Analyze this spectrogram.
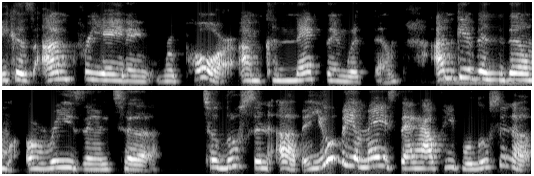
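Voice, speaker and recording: A woman's ordinary speaking voice, fairly high in pitch, with lively intonation and a fairly slow pace. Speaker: network marketing trainer. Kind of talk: webinar presentation. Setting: online video broadcast. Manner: conversational with fillers.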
